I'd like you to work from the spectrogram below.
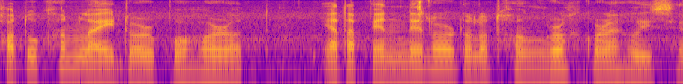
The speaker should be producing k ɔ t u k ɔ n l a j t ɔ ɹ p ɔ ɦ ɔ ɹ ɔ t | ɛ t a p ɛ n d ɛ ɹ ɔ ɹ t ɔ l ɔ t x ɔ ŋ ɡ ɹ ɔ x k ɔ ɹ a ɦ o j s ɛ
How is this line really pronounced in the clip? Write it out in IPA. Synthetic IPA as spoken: x ɔ t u kʰ ɔ n l a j t ɔ ɹ p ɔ ɦ ɔ ɹ ɔ t | ɛ t a p ɛ n d ɛ l ɔ ɹ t ɔ l ɔ t x ɔ ŋ ɡ ɹ ɔ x k ɔ ɹ a ɦ o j s ɛ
